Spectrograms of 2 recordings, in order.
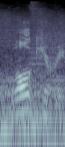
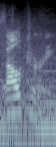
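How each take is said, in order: First: The name is said like 'Valkyrie'. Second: The same.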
